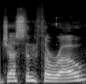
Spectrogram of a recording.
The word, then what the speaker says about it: Theroux: Justin Theroux?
